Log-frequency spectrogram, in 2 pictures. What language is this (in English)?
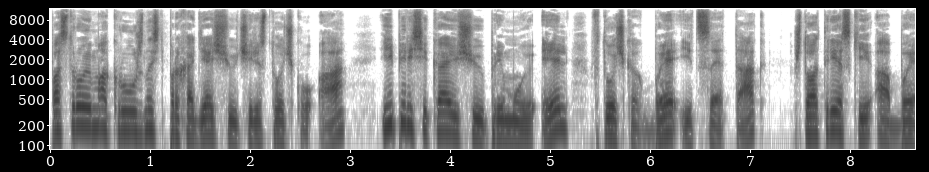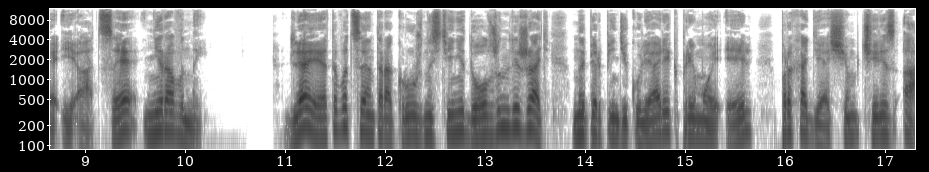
Russian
